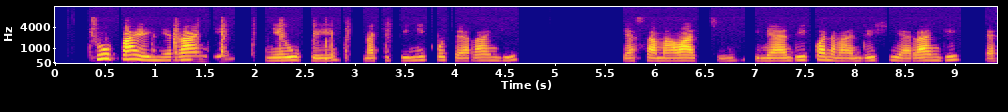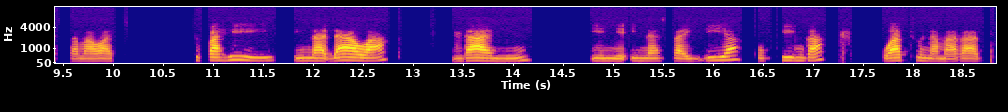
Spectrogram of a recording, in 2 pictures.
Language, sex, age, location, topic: Swahili, female, 25-35, Mombasa, health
